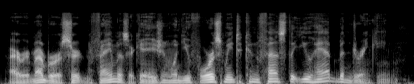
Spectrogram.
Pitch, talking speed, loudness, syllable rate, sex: 95 Hz, 245 wpm, -18 LUFS, 6.8 syllables/s, male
